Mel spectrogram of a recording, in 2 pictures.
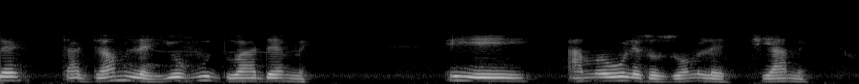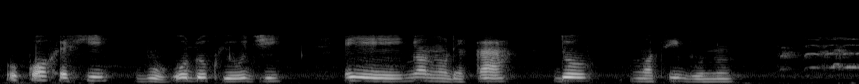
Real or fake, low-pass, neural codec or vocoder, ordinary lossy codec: real; 7.2 kHz; none; AAC, 16 kbps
